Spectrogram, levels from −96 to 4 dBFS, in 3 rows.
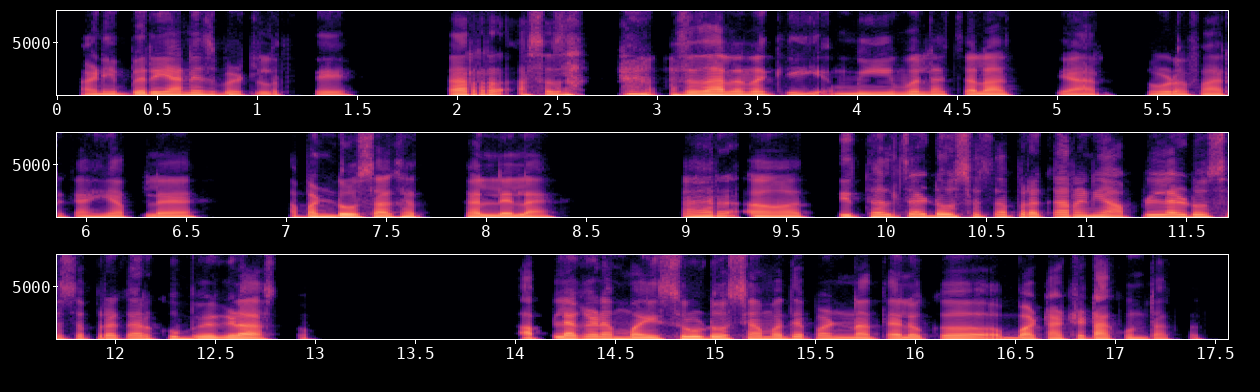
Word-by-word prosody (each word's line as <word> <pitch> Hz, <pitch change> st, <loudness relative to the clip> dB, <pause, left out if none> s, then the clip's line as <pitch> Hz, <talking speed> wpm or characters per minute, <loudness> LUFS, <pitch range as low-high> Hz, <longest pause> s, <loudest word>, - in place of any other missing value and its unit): आणि 105 Hz, +1 st, 0 dB
बिर्याणीच 155 Hz, +6 st, +3 dB
भेटलं 110 Hz, -4 st, -3 dB
तिथे, 95 Hz, -2 st, -6 dB, 0.5 s
तर 170 Hz, +5 st, +2 dB
असं 135 Hz, +3 st, -4 dB, 0.6 s
असं 160 Hz, +2 st, +2 dB
झालं 165 Hz, -3 st, +5 dB
ना 150 Hz, -, +4 dB
की 185 Hz, +3 st, -4 dB
मी 140 Hz, +4 st, 0 dB
मला 155 Hz, +1 st, 0 dB
चला 135 Hz, -1 st, +2 dB, 0.3 s
यार 110 Hz, -1 st, -3 dB, 0.2 s
थोडंफार 120 Hz, +1 st, -1 dB
काही 115 Hz, 0 st, -1 dB
आपले 115 Hz, 0 st, 0 dB, 0.5 s
आपण 145 Hz, +3 st, +2 dB
डोसा 135 Hz, +1 st, +5 dB
खात 130 Hz, -, +2 dB, 0.2 s
खाल्लेला 120 Hz, -1 st, +3 dB
आहे. 105 Hz, -, -2 dB, 0.7 s
तर 195 Hz, +4 st, +2 dB
अ, 130 Hz, +1 st, +2 dB, 0.2 s
तिथलच्या 180 Hz, +6 st, 0 dB
डोस्याचा 190 Hz, 0 st, +1 dB
प्रकार 180 Hz, +1 st, 0 dB
आणि 190 Hz, -1 st, +1 dB
आपल्या 165 Hz, +3 st, +1 dB
डोस्याचा 170 Hz, -1 st, -2 dB
प्रकार 165 Hz, +1 st, -1 dB
खूप 175 Hz, -3 st, -2 dB
वेगळा 155 Hz, -1 st, +5 dB
असतो. 110 Hz, -4 st, -7 dB, 1.0 s
आपल्याकडे 165 Hz, +6 st, +2 dB
म्हैसूर 150 Hz, +2 st, +4 dB
डोस्यामध्ये 170 Hz, +1 st, +2 dB
पण 160 Hz, -2 st, -2 dB
ना 135 Hz, -, +2 dB
ते 140 Hz, -, +2 dB
लोकं 140 Hz, 0 st, +1 dB
बटाटे 125 Hz, +5 st, 0 dB
टाकून 130 Hz, -3 st, 0 dB
टाकतात 110 Hz, -3 st, -9 dB
145 Hz, 150 wpm, -23 LUFS, 125-165 Hz, 1.0 s, झालं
